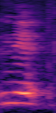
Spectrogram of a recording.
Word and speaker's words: knit: We've got the Red Knit Cap Girl to the Rescue. Another one of those silent letters.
